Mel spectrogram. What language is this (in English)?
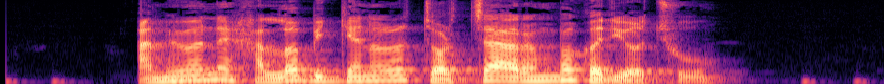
Odia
